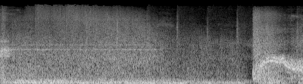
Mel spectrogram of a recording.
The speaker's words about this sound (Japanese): ルナキャノン、発射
